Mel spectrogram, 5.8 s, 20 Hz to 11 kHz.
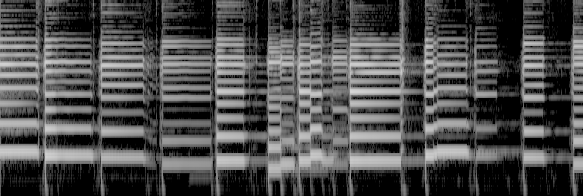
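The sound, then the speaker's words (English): A solo electric guitar plays a quick riff rundown of bright, sustained notes with sharp attacks on frets 12, 10, 9, 5, 7, one note sliding upward in a string bend before the phrase ends; no voices. “And then the rundown is 12, 10, 9, 5, 7.”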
